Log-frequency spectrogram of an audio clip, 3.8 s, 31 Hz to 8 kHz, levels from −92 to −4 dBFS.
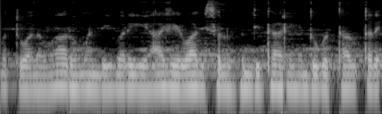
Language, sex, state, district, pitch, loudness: Kannada, male, Karnataka, Mysore, 110 Hz, -34 LUFS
